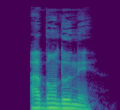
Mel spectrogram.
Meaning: masculine plural of abandonné
- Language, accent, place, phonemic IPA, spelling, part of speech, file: French, France, Lyon, /a.bɑ̃.dɔ.ne/, abandonnés, verb, LL-Q150 (fra)-abandonnés.wav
